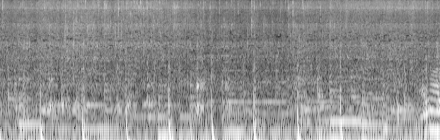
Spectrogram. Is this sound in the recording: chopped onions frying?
yes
